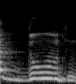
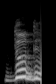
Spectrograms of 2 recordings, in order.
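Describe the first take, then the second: First: "दूध" with a long oo. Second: "दूध" with a short u, dudh; wrong short vowel. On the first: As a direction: hold the vowel in "दूध". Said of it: "बड़े ऊ की मात्रा". ("दूध" में लंबा ऊ) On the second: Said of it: "दूध नहीं होता". ("दूध" को छोटे उ से, दुध) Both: Shown as a demonstration.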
